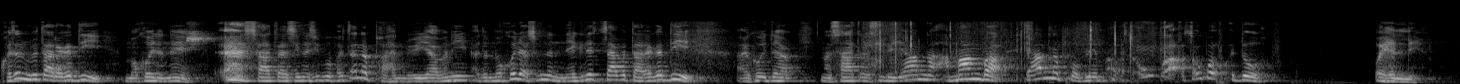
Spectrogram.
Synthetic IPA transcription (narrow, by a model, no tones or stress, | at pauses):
kʰazɐnbibɐtaɾɐɡɐdi | mɐkʰojnɐne | satɾasiŋɐs̬ibupʰɐzanɐpʰahɐnbibɐjabɐniɐdumɐkʰojdɐːsubnɐneɡɾet̚t͡ʃabɐtaɾɐɡɐdi | ɐjkʰojdɐ | satɾasiŋdɐjamnɐʔɐmaŋbɐjamnɐpɾoblemɐɐt͡ʃowbɐɐt͡ʃɐwbɐojdo | ojɦɐlːḭ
